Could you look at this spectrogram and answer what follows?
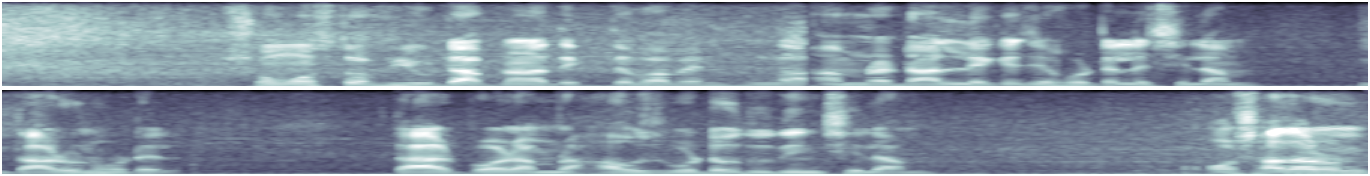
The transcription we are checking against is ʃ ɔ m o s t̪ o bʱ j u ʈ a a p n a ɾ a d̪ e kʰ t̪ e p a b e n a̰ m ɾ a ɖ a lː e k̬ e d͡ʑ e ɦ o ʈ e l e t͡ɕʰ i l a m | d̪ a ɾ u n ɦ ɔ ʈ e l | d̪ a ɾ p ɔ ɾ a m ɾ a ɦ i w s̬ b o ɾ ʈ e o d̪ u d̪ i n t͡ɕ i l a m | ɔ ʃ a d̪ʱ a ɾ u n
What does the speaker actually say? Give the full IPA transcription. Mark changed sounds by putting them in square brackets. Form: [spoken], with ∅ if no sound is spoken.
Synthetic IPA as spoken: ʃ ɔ m o s t̪ o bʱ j u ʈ a a p n a ɾ a d̪ e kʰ t̪ e p a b e n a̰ m ɾ a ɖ a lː e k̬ e d͡ʑ e ɦ o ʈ e l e t͡ɕʰ i l a m | d̪ a ɾ u n ɦ [o] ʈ e l | [t̪] a ɾ p ɔ ɾ a m ɾ a ɦ [a] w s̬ b o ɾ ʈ e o d̪ u d̪ i n [t͡ɕʰ] i l a m | ɔ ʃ a d̪ʱ a ɾ [o] n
